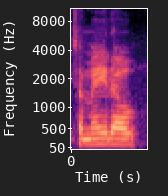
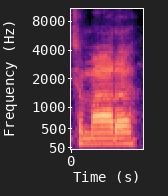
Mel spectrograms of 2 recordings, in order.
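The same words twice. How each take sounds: First: It is said in an American accent. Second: It is said in a British accent. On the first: "I say" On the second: "You say"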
